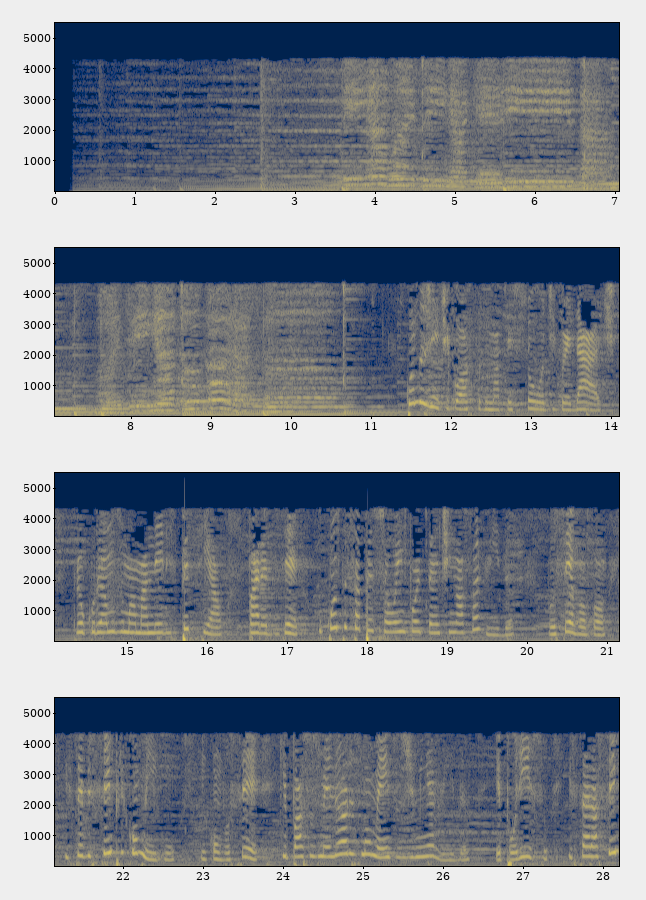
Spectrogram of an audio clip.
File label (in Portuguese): P AVÓ F CRIANÇA, Telemensagens, Dia das Mães; Telemensagens 2017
